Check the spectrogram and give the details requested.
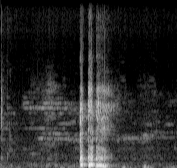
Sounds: Throat clearing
